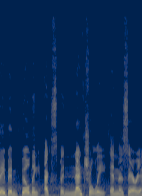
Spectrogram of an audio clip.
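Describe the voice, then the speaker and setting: A woman with an unremarkable speaking voice keeps to a moderate pace. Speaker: land auction property presenter. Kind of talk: property walkthrough presentation to camera. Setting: outdoors on location. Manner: upbeat, salesy, conversational.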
